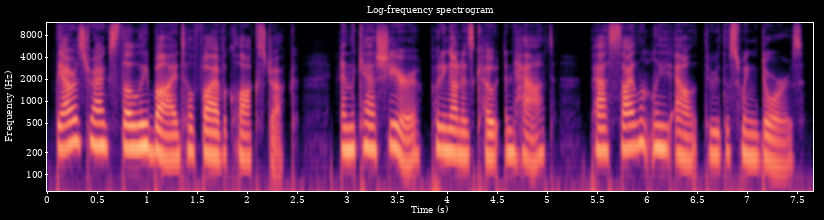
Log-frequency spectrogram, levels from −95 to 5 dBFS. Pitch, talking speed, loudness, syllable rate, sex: 200 Hz, 195 wpm, -18 LUFS, 5.2 syllables/s, female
